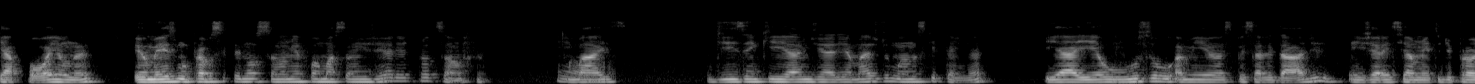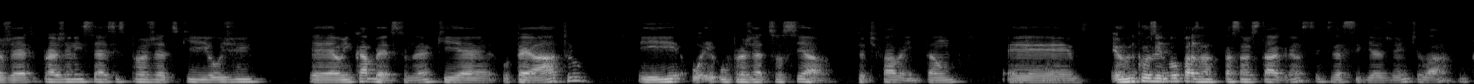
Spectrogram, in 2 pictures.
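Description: No faults are audible in this speech; the call's microphone processing is working as it should, its high-pass trimming the lowest bass and the band topping out at 8 kHz.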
